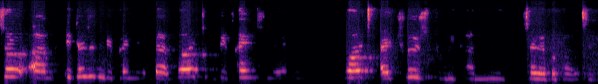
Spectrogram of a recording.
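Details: Adult woman with cerebral palsy; dysarthria.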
